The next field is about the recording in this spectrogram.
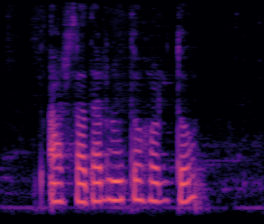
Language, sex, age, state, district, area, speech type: Santali, female, 18-30, West Bengal, Paschim Bardhaman, urban, spontaneous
